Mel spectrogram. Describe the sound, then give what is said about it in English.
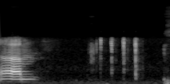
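A man's voice briefly, then a quick run of four or five short, muffled yaps, like a small dog barking, from the man's own dog, followed by quiet. “And there's my dog barking.”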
